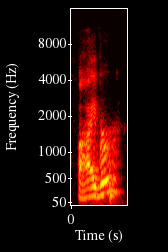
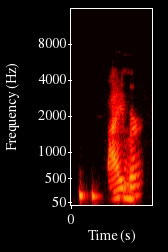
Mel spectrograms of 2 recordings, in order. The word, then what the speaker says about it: Fiverr: It's kind of weird. Don't Not like Fiber fiber. No, it's actually Fiverr. So it's Fiverr, like the number five. V as in Victor. Yes, Fiber. Fiv ERR.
